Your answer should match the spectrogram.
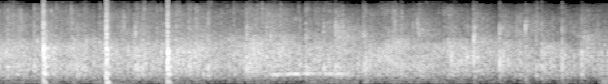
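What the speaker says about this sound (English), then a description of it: "Can I get a round of applause for my mom?" An audience at a talk on art and technology breaks into applause, opening with a few sharp, loud claps before settling into steady, dense clapping that continues to the end.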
